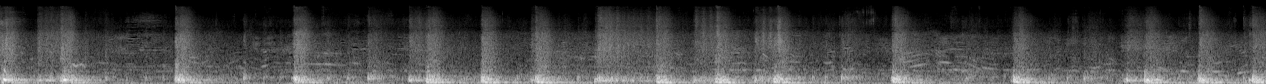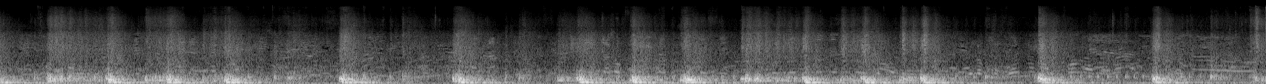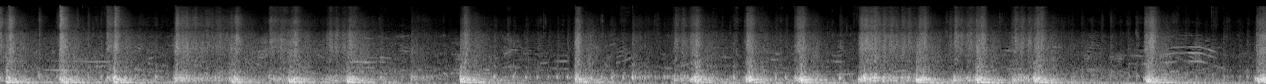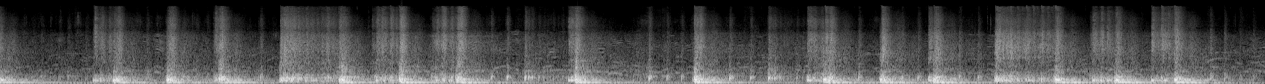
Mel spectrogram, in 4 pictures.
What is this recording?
drums.parade
binaural recording of drums during a street parade. Voices. Recorded with in-ear Soundman OKM mikes. Processed with a hardlimiter at -0.5/+2dB / grabacion binaural de tambores en un desfile
band, binaural, field-recording, parade, sevilla, streetnoise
